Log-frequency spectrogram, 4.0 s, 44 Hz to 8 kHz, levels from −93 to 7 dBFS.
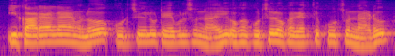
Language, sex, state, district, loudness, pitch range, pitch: Telugu, male, Telangana, Komaram Bheem, -18 LUFS, 150-165 Hz, 155 Hz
